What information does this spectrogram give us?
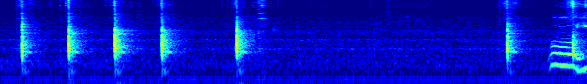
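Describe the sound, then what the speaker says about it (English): A knife slicing a roasted capsicum into fine strips on a board for an Italian dressing, five crisp evenly spaced chops, a pause, then one more cut followed by a brief murmur. "I like to cut it in fine strips."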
